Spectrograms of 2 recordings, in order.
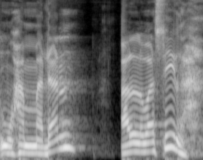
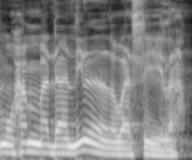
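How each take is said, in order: First: The n stays unvoweled before a separate al. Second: The n links with an i vowel: anil. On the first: "Tadinya kan begitu" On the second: "Dibaca Muhammadanil wasilah"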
